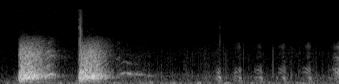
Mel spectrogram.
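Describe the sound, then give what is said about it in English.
Two loud gunshots ring out in a radio drama scene set at a bank, each a sharp blast with a short rumbling tail, about half a second apart. Faint low sounds follow. “Oh, that sure was good shooting, Mr. Peter. He dropped without even seeing it.”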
